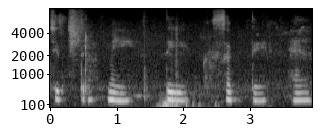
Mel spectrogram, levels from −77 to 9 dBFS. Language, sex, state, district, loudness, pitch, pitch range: Hindi, female, Bihar, Kaimur, -18 LUFS, 200 Hz, 195-220 Hz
